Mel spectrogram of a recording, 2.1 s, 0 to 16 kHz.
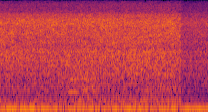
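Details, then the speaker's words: Porsche 928 4.7 L K-Jetronic V8, 300 hp, sat unused 20 years, first run warming up: deep steady rumble, even pulses, no knocks or misses, idle settled at 850 rpm; normal warm idle. "I want to hear I just want to hear it running nicely get it really up to temperature"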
